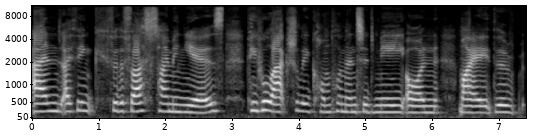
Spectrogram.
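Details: Adult from New South Wales, Australia, who stutters, describing real experiences with stuttering: stuttering.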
